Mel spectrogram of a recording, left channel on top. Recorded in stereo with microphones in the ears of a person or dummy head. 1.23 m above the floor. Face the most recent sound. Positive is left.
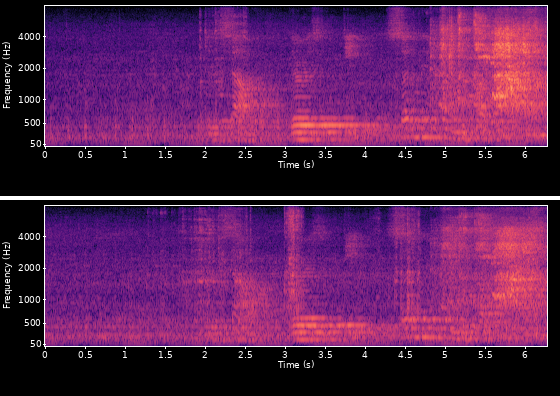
turn(degrees=65)  # may be behind; listen again after turning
